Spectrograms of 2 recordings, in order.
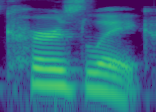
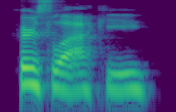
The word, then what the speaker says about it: Kerslake: it's said just like how it's spelled. Yeah. But nobody ever. Kerslake. Yeah. Kerslake. I would use that. It's fine. Wait, is it Kerslake or Kerslake?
